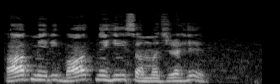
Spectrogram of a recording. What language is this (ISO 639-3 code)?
urd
